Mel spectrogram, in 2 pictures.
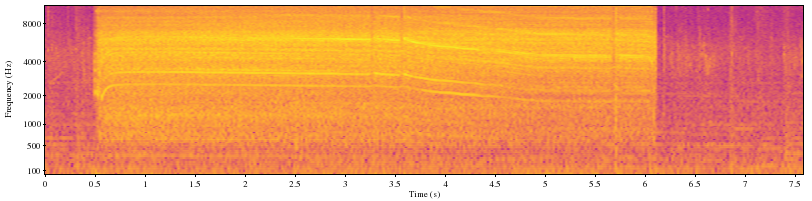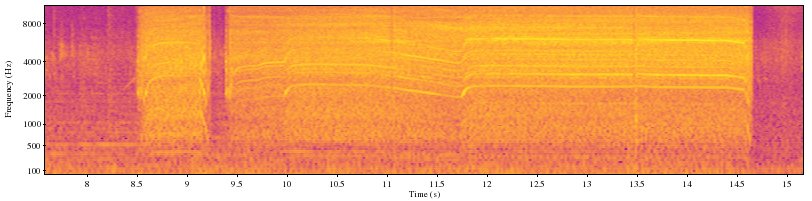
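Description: A power drill drives self-tapping screws into a block made from rice husk, its loud whine running steadily for several seconds, stopping, giving a brief burst, then running long again.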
